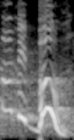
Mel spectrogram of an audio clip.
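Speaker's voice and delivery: little daughter calling her dad; mimicking child. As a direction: chirp it like a little kid. Mimicking kids' nickname.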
